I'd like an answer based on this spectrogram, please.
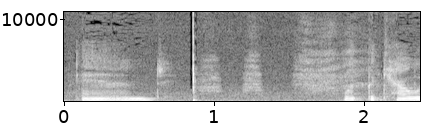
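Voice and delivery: unvoiced hushed "and" before a reveal; whisper. Shown as a demonstration. Teacher building suspense for class, whispered. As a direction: breathe it as a build-up.

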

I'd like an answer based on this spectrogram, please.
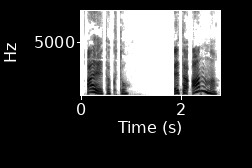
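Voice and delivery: ordinary talk

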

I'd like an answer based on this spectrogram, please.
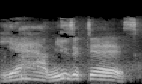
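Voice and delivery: high, drawn-out cheer of delight; overjoyed cheer. Real, not acted. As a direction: celebrate the loot, stretching it slowly. Excited over getting the disc.

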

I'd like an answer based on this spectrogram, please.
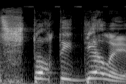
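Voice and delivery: angry yell. Retold or imitated. Interpreter voicing the father's angry yell at his son. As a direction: interpreter hams up the father's fury. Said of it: "Он начал кричать на своего сына".

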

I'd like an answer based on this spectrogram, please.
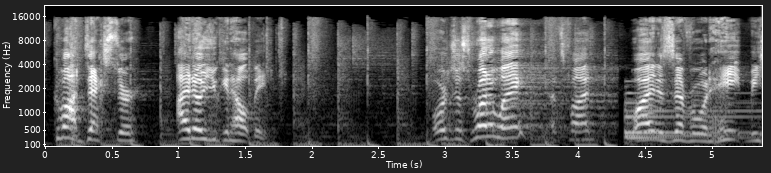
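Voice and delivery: normal talking voice

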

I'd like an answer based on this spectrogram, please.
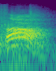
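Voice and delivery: sharp high yelp; startled cry. Real, not acted. Startled yelp at a pigeon in his apartment. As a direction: cry out as a bird flies at you.

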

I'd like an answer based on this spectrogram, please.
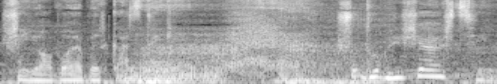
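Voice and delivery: plain reading voice

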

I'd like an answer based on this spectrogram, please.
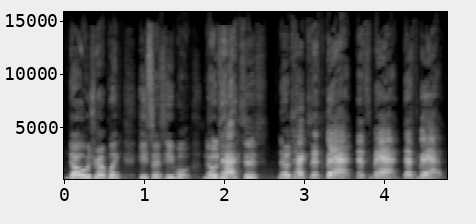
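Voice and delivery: high, loud mock-outraged newscaster; hammed-up media hysteria. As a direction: parody a panicky pundit clutching pearls. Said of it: "they be like".

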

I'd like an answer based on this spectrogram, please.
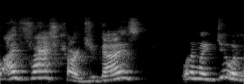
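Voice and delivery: ordinary talk

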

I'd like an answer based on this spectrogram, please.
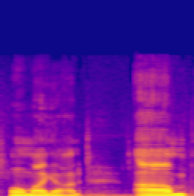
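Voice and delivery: normal talking voice

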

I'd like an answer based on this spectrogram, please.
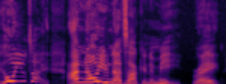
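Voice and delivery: high, loud, indignant mock Mary; sassy urban Mary. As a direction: play Mary as a sassy, offended young woman. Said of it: "making her sound very urban".

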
